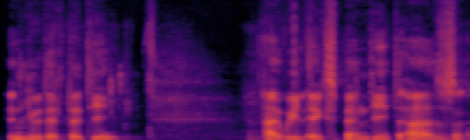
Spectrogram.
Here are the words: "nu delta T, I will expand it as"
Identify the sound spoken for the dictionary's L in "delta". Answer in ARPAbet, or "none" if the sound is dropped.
L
